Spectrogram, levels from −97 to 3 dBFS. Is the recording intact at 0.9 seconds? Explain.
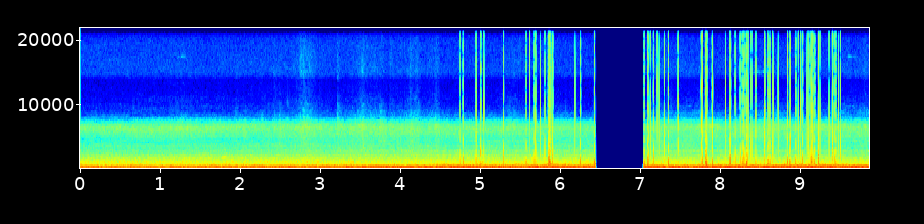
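Yes, at 0.9 s the audio plays through intact, with no dropout, click, distortion or other fault at that moment.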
